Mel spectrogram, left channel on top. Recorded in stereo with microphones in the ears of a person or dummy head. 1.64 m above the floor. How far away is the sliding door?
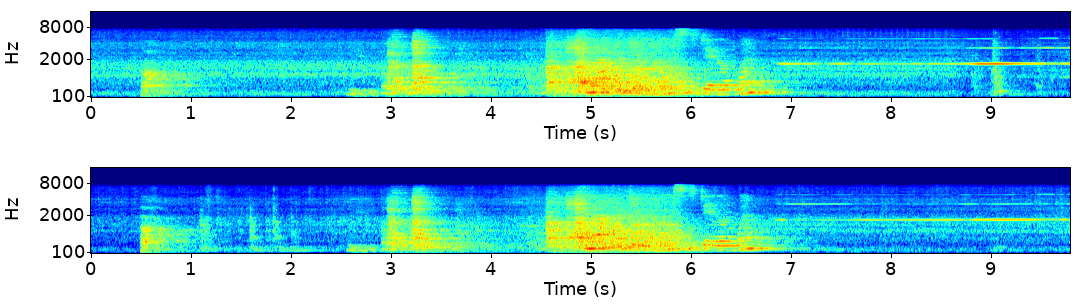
About 0.7 m.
